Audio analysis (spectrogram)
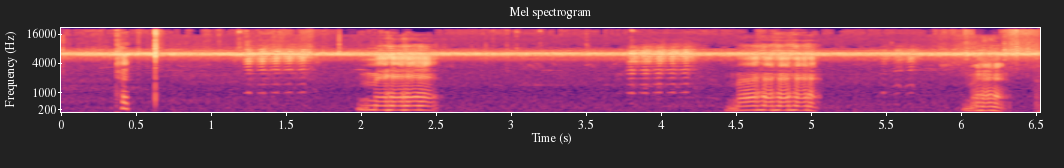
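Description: Several goats bleat loudly and nearby in separate wavering cries a second or so apart, over a steady high-pitched hum.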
